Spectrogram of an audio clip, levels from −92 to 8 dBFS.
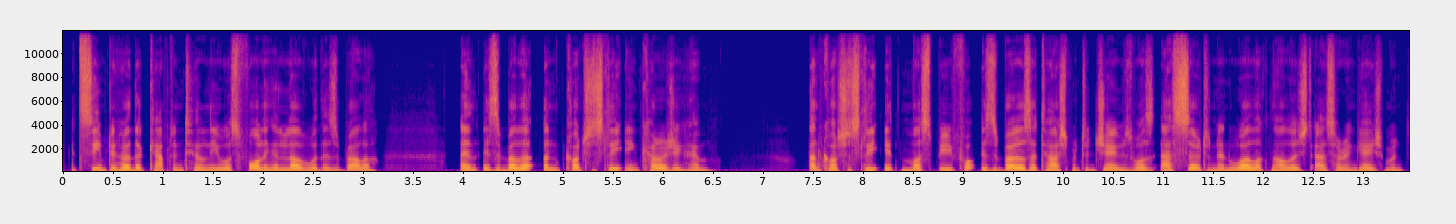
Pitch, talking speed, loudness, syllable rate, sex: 110 Hz, 160 wpm, -21 LUFS, 6.1 syllables/s, male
